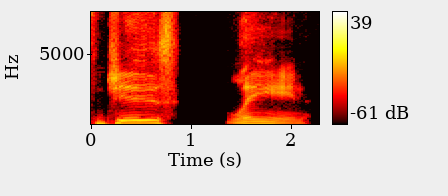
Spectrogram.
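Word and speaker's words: Ghislaine: It's Jiz. Lane. Kim. Jiz. So, you had to really pronounce that.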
